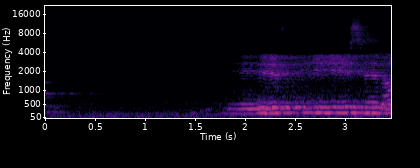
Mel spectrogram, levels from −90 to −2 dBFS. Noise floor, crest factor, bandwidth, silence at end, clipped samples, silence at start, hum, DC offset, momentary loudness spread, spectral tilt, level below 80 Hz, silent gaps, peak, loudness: -75 dBFS; 16 dB; 18 kHz; 0 s; under 0.1%; 0 s; none; under 0.1%; 12 LU; -5.5 dB/octave; -80 dBFS; none; -36 dBFS; -50 LUFS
